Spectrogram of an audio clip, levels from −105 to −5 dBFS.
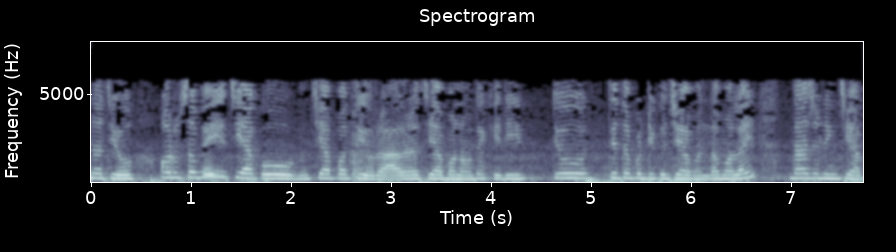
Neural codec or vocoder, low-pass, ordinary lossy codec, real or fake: none; 7.2 kHz; MP3, 24 kbps; real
